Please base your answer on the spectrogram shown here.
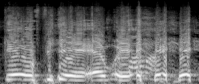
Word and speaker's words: Kopama: K-O-P-A-M-A. The thing is, Kopama, he also has... Did you hear the way Triple pronounce it? It's Kopama now. It's Kopama.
